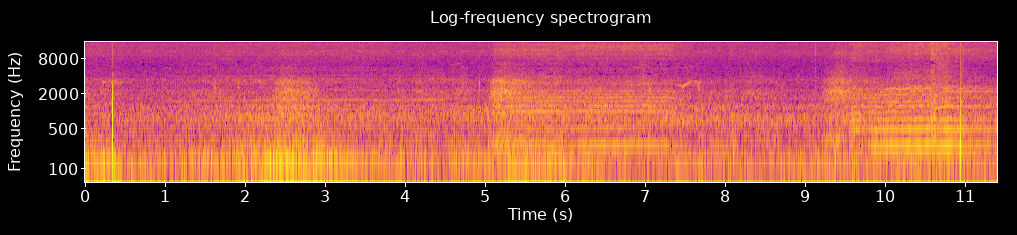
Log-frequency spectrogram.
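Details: A hoverfly, Epistrophe grossulariae, feeding on hogweed: two low, even, humming buzzes, the first lasting about two seconds and the second rising in pitch as it begins, over quiet outdoor rumble with a few faint clicks.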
